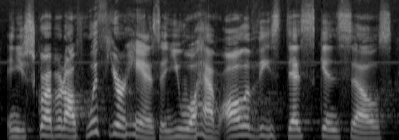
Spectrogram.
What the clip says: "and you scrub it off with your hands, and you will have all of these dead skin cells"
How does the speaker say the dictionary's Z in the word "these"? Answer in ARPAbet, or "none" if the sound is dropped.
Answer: Z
